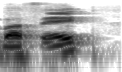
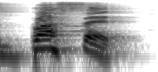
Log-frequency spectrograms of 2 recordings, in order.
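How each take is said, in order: First: The word ends like 'fay', stress on second syllable. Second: The word ends like 'fit', stress on first syllable. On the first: An all-you-can-eat meal. The speaker calls it wrong. "Satan don't want to take you to a buffet" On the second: To strike or punch someone. The speaker calls it right. "It's buffet"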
